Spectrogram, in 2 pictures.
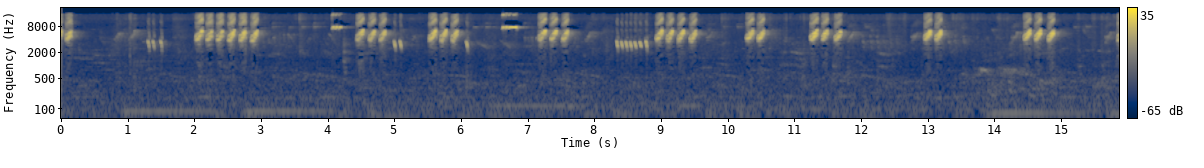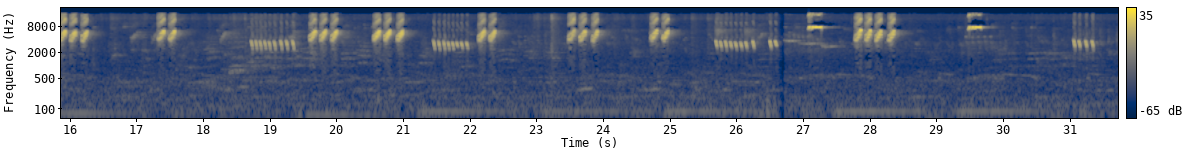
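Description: Van Hasselt's sunbird (kolibri ninja) singing a long run of short, high, buzzy trilled phrases, about one a second, a few of them pitched lower than the rest.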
